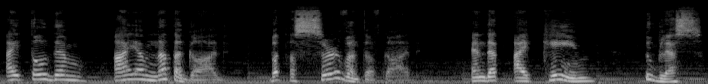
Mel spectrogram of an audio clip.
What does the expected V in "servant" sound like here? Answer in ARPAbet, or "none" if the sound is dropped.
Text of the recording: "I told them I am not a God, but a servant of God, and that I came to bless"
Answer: V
